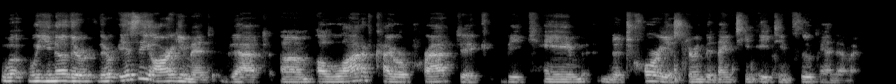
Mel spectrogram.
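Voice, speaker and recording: A man in his sixties with a slightly raspy voice, a chiropractor giving measured explanatory answers in an interview. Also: medium pitch, a bit bright. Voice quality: a little raspy. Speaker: chiropractor guest. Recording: echoey room.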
